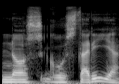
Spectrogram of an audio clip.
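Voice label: we would like, Spanish, male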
